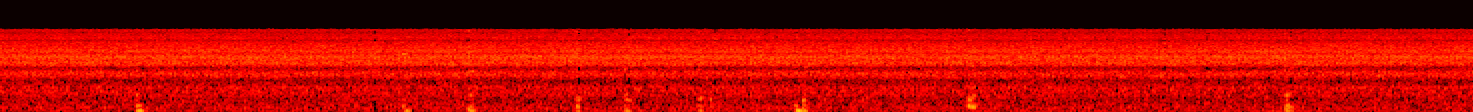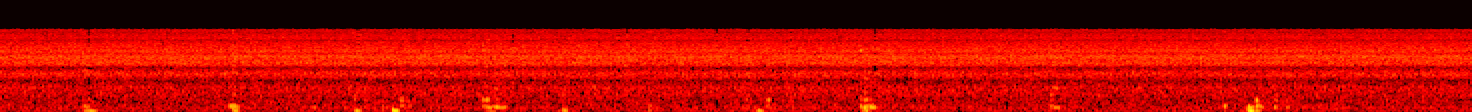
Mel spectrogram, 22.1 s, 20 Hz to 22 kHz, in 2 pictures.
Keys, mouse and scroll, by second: 1.0-3.1 drag, 3.6 click, 4.8 click, 6.1-7.3 middle drag, 9.8-11.8 drag, 12.9 click, 14.0 middle click, 15.5 click, 16.9 middle click, 18.9-20.4 drag, 20.5-22.0 middle drag.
